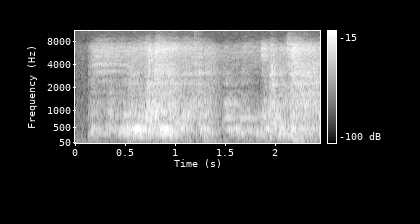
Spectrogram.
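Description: Advert soundtrack music that starts abruptly just after a brief silence, carried by a steady held note, with a short dip about one and a half seconds in.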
